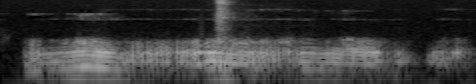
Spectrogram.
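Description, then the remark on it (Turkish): A carriage horse's pained groan, recorded in slow motion into a long, low, wavering moan, loud, with the carriage creaking, a brief hiss midway and a short second groan trailing at the end. “Ama çevreden gelen diğer seslerde ve arabanın gıcırdamasıyla atın canı evet. yanıyormuş gibi bir dikkatli dinlerseniz”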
